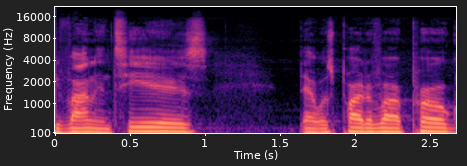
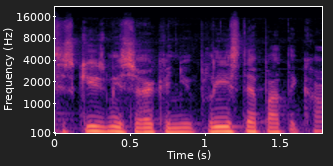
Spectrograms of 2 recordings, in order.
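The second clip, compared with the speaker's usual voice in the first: courteous, nice, polite officer-like voice; 8 dB quieter than usual. Retelling how police spoke after coming home: imitating cops talking all nice. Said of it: "they're talking all nice".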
